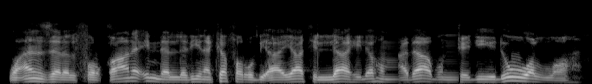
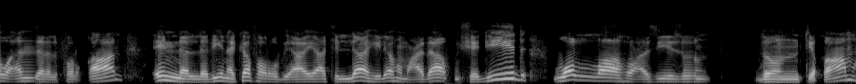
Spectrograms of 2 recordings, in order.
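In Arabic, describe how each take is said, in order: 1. تتوقف التلاوة مباشرة بعد 'wallah'. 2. تستمر التلاوة بعد 'wallah' دون توقف. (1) "الوقف على كلمة والله" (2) "مراد الآية"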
